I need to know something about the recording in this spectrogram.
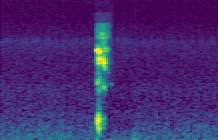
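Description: Near silence, broken once about a second in by a single short, faint throat sound from a man.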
